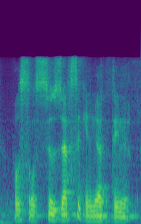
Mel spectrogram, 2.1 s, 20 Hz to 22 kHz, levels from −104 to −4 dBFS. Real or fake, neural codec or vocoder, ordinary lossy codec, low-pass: fake; codec, 16 kHz, 1 kbps, X-Codec, HuBERT features, trained on balanced general audio; none; none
